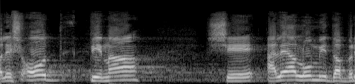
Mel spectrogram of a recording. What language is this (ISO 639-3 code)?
heb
